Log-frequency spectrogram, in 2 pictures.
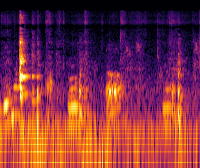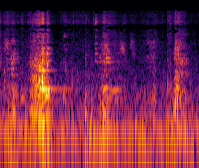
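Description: Concrete blocks knock against each other.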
